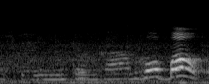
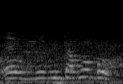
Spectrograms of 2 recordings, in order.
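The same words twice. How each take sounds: First: Said in the usual way. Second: Fast, softer robot voice. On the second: Acted. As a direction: rattle it off like a robot.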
